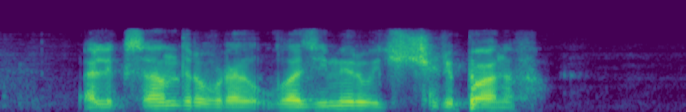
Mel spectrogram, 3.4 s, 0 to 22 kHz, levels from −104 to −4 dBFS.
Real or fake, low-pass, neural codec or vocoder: fake; 7.2 kHz; codec, 24 kHz, 6 kbps, HILCodec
